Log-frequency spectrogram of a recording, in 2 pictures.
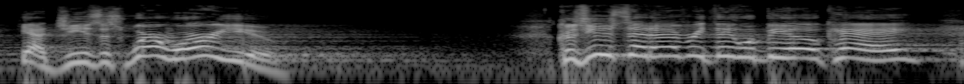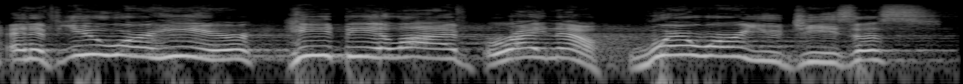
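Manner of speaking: high, heated accusation; unhappy Martha. Acted. Martha confronting Jesus over her brother's death, in high, upset reproach. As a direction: demand an answer, pitch climbing high. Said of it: "she's not happy".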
